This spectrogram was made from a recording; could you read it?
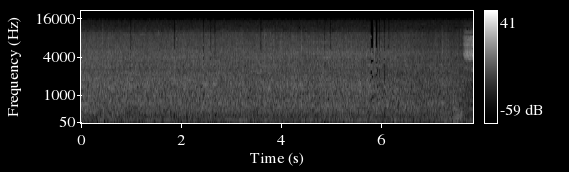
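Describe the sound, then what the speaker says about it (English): A model HST train on a layout runs past at speed, giving a steady, loud, continuous rumble with a faint clatter throughout, ending in a brief higher squeal. "there's the HST coming through a bit faster"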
